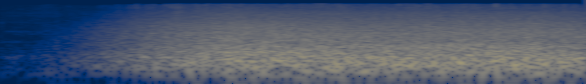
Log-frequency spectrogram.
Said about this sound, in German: Wir treffen uns am Strand von Guincho bei Cascais, westlich von Lissabon. Hier bläst der Wind kräftig vom Atlantik.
